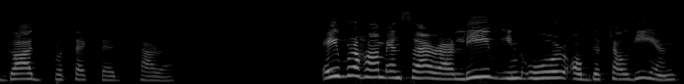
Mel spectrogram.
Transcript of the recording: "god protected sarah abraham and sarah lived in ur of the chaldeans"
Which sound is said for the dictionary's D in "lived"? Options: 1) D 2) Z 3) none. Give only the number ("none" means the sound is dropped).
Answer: 3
